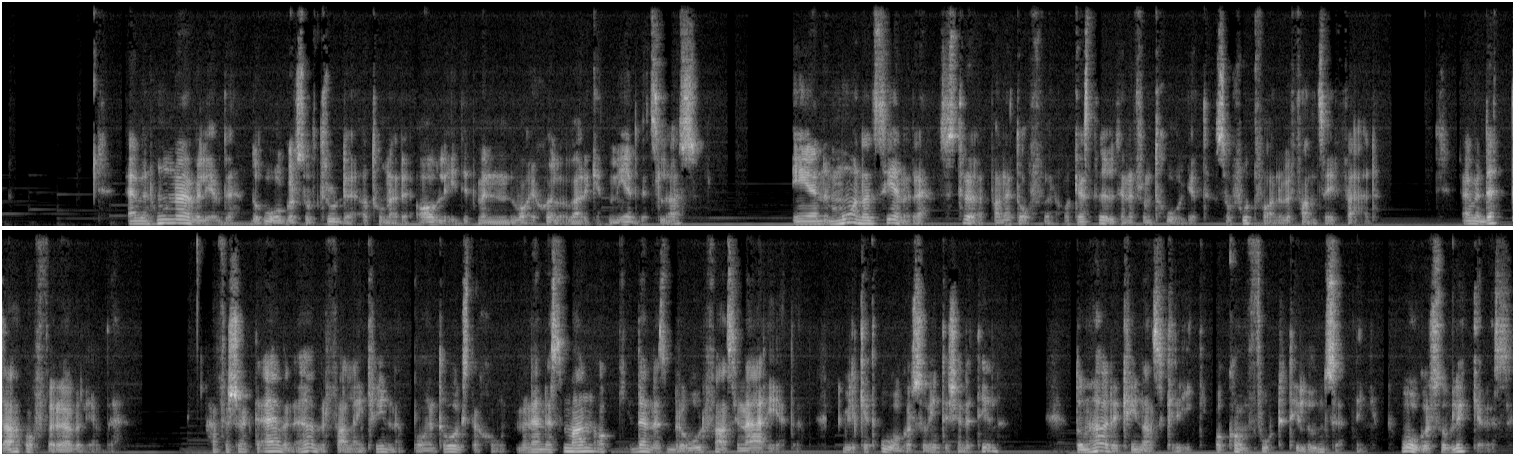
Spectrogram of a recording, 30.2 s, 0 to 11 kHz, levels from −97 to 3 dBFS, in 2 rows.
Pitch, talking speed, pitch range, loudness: 125 Hz, 145 wpm, 105-155 Hz, -31 LUFS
